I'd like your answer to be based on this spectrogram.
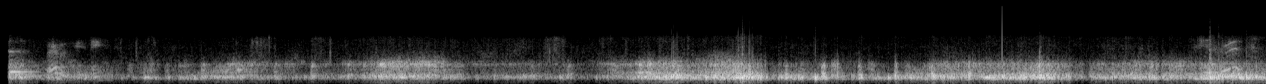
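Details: Fast, rhythmic whooshing pulses of a fetal heartbeat picked up by a monitor, with some static, recorded 3-20-13.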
